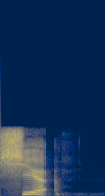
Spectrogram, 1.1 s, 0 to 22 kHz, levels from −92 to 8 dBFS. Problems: background sounds at intervals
